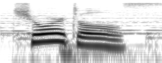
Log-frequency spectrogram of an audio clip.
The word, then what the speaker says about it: chortles: Is it chortles, quartles? I gotta find out, actually. I think I've alternated between the two by two pronunciations. I want to find out the proper one. It's not one that's used very often, I don't think. Just in general life. Chortles. Oh, it is chortles.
